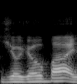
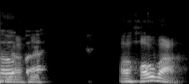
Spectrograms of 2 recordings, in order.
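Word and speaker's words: jojoba: and um I just learned how to actually pronounce yoyoba it's not yoyoba it's what is it h oh hoba all right that's that's much better and Almon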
